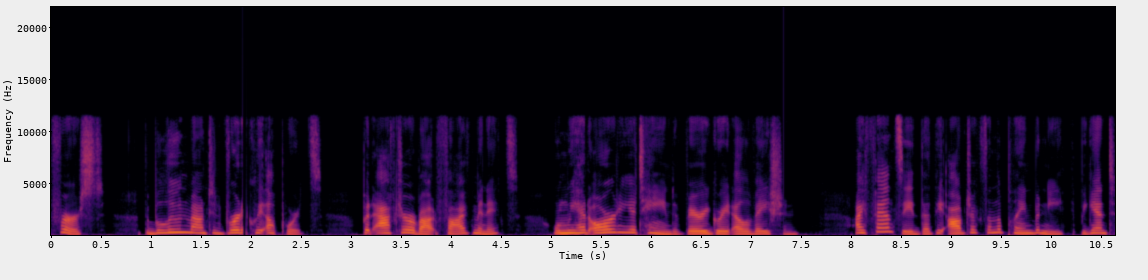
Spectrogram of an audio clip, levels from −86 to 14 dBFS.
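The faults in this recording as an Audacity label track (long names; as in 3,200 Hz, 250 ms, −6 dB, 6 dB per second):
1.910000	1.950000	drop-out 37 ms
7.320000	7.320000	click −26 dBFS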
